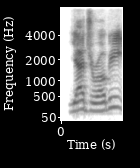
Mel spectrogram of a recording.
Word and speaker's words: Yajirobe: Yajirobe, is that how you pronounce his name? Yeah, Jirobe. Yep. Yajirobe, yeah.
